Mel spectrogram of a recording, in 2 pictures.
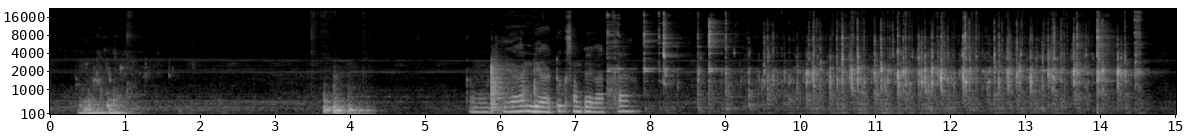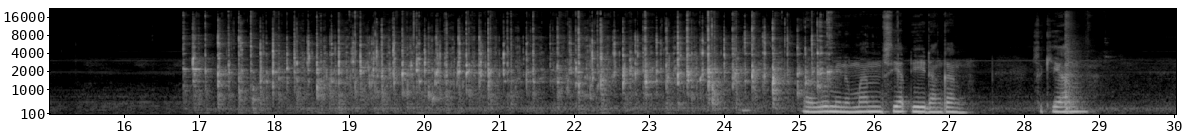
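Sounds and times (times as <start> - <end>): spoon clinking in a glass: 7.4 - 14.7, 16.8 - 25.6.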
